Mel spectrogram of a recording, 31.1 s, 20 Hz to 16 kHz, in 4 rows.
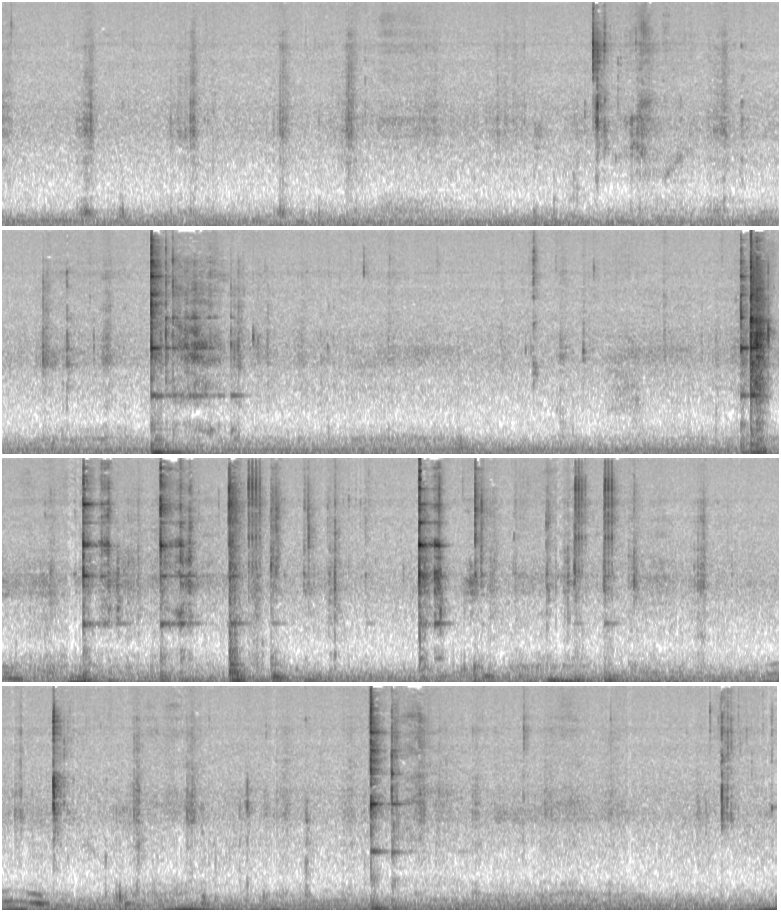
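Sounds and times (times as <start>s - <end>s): chewing cereal: 0.0s - 12.3s, 13.0s - 31.0s
spoon clinking on glass bowl: 9.3s - 10.2s, 15.2s - 15.5s, 16.4s - 18.0s, 19.8s - 20.4s, 27.0s - 27.5s.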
